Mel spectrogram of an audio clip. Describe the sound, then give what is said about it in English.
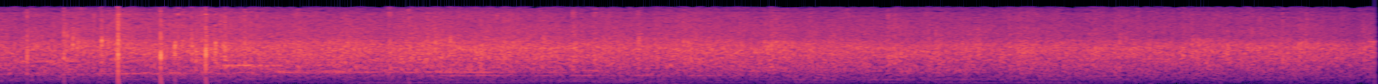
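A church audience claps together in steady, even applause that continues without a break for about seven seconds at a fairly soft level. “Clap your hands.”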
